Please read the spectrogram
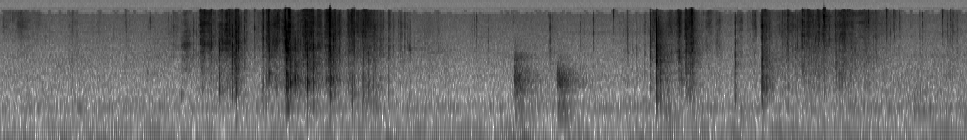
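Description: Thin plastic bag crinkling and crackling in irregular bursts as hands open it, loudest about three seconds in, with lined notebook paper being unfolded near the end.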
